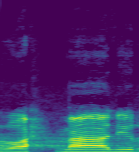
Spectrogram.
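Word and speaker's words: رحيم: একটু বিসমিল্লাহির রাহমানির রাহিম এখানে ছোট হাচ্ছে বড় হা উচ্চারণ করবেন রাহিম হা গলার বীজখান থেকে বিসমিল্লাহির রাহমানির রাহিম বলেন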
